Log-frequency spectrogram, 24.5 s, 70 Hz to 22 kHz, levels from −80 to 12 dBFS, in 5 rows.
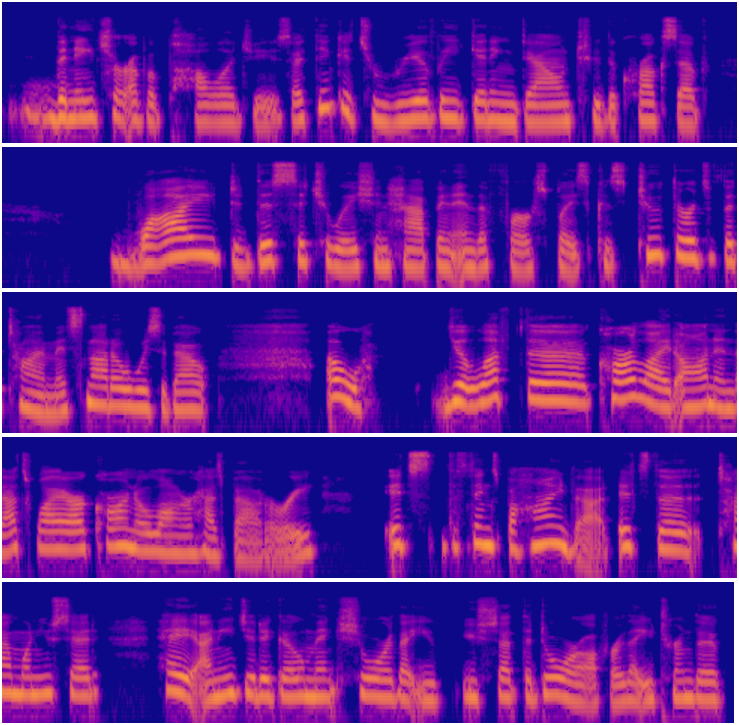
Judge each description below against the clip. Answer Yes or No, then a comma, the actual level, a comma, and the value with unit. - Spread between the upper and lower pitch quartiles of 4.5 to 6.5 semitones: Yes, average, 4.8 semitones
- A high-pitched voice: Yes, high, 210 Hz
